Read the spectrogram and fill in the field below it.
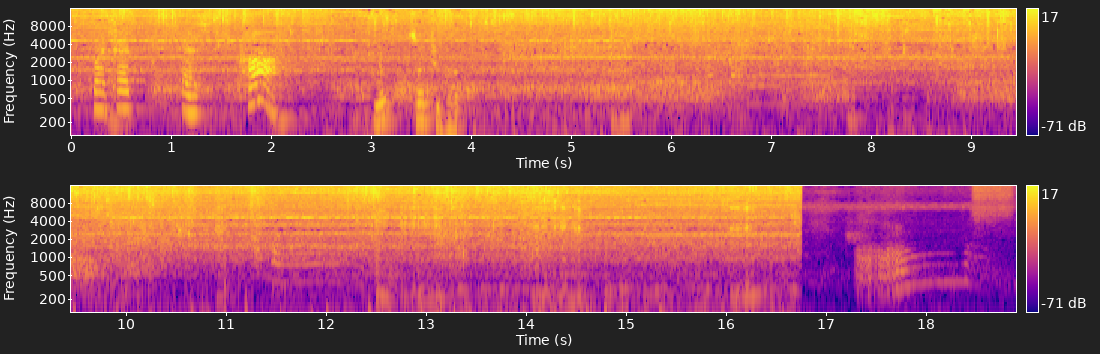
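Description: A kitten meows loudly and repeatedly.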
